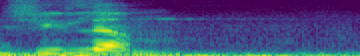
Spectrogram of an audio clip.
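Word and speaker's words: Jhelum: रहे हो ये रिवर जालिम नहीं जालिम। मैंने सोचा ये कैसा नाम है, जालिम रिवर। जालिम स्पेलिंग बताएंगे भैया? JHE। ओके, झीलम। हमारे उधर बोलते हैं झीलम।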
